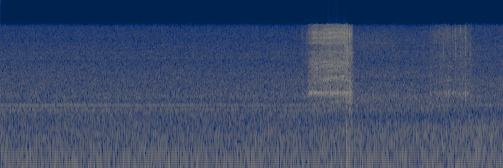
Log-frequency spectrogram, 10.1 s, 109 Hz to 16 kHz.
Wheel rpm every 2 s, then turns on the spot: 0, 0, 0, 40, 10.
8-10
